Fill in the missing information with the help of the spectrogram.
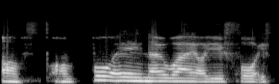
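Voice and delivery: ordinary talk, nothing marked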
